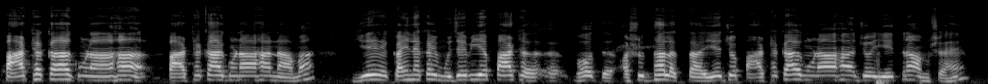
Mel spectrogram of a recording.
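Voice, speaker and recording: A man with a notably high voice teaches a class in a patient, explanatory way. He draws out verse terms slowly and deliberately, then stops to ask whether his students have followed. The recording is close and dry, with almost no room sound. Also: bright, forceful tone, no echo. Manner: patient, checks understanding with questions. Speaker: Sanskrit teacher. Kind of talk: explanatory lesson.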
